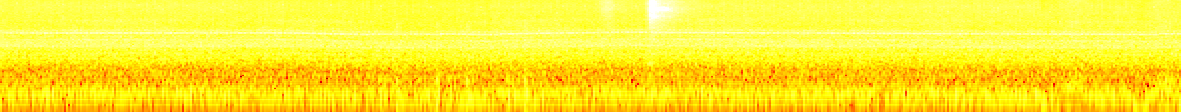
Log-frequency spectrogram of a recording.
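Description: A heavy truck engine drones steadily at cruising speed.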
